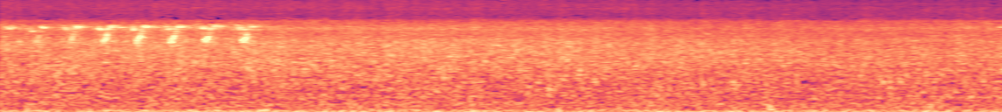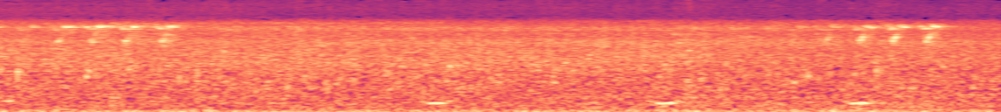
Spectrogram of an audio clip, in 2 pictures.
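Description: A bird calling in three short bouts of quick, high, repeated notes, about five a second: the first bout at the start, a shorter one in the middle and another near the end. Under it runs a steady outdoor hiss.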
